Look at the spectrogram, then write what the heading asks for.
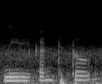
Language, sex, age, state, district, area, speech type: Hindi, female, 45-60, Uttar Pradesh, Lucknow, rural, spontaneous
